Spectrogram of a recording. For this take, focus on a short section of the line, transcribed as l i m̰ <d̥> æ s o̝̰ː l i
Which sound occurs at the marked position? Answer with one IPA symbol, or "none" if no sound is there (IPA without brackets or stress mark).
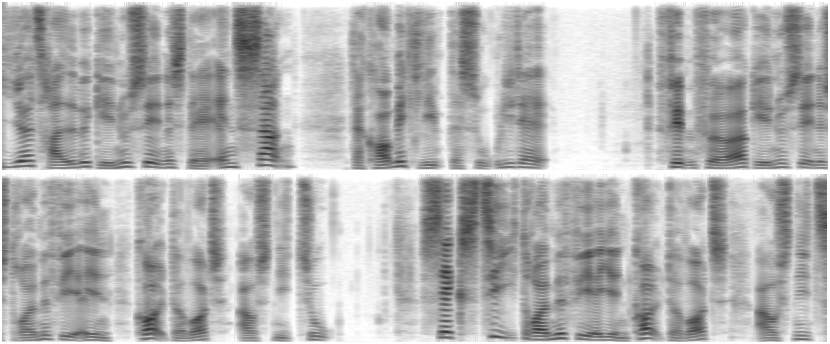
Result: d̥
